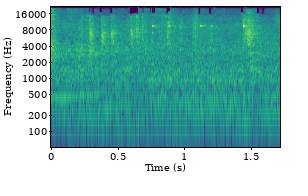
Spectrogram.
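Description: Tram number 21 departs from a stop in Frankfurt, Germany, near the Messe Frankfurt trade fair, with a loud, steady broadband rumble and rolling wheel noise close by and no talking.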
